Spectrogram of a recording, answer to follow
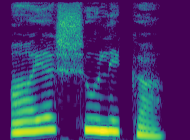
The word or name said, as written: ಆಯಶ್ಶೂಲಿಕ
